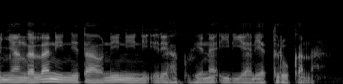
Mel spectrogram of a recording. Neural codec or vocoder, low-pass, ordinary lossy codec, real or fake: none; none; none; real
